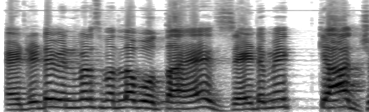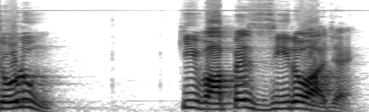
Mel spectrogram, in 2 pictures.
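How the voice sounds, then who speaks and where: A man with an Indian accent teaching a maths class, explaining each step slowly and repeating himself. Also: high voice, expressive, fairly bright tone. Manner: repetitive, explains step by step, often says "I said". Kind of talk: classroom lecture to students.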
